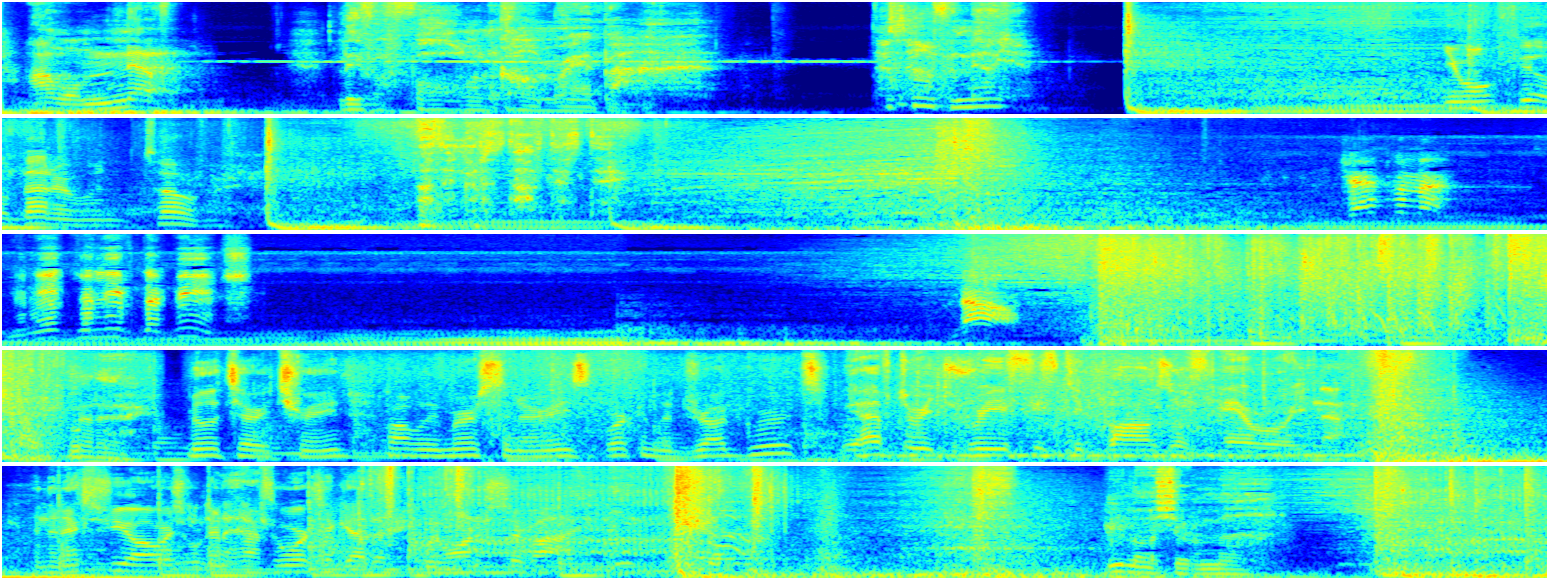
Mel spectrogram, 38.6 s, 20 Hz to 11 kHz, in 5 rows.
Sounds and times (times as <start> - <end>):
Fusillade: 20.9 - 23.4.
